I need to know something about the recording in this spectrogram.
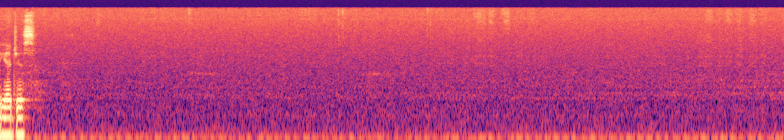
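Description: A cloth softly rubs across a watch's glass face.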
